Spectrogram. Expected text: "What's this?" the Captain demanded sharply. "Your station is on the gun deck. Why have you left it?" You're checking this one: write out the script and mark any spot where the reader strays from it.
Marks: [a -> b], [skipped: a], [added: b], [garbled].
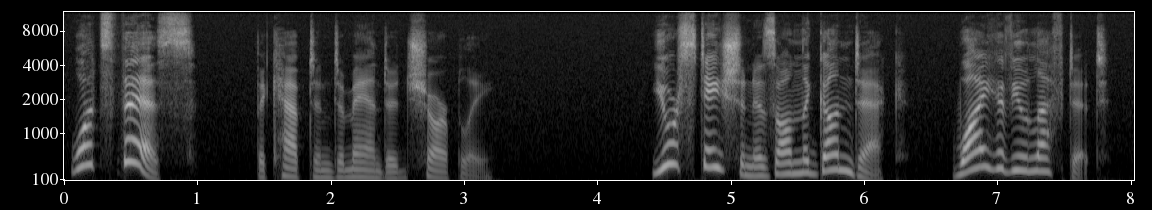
"What's this?" the Captain demanded sharply. "Your station is on the gun deck. Why have you left it?"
